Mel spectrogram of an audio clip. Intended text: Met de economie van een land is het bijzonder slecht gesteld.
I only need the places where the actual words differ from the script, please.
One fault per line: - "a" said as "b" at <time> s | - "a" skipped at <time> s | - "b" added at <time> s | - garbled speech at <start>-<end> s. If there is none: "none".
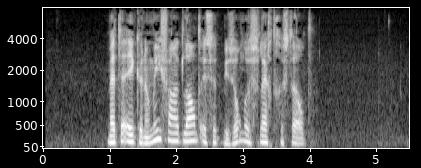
- "een" said as "het" at 2.0 s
